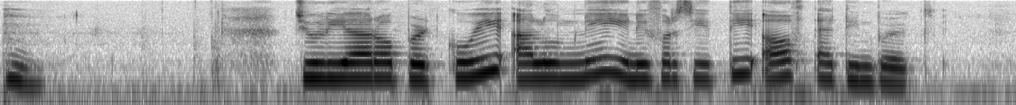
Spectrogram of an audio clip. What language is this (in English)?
Javanese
